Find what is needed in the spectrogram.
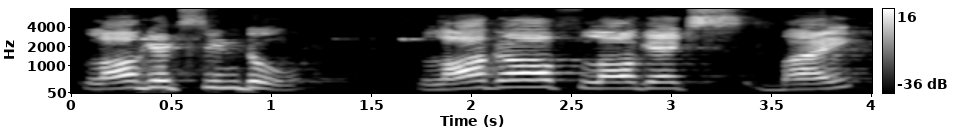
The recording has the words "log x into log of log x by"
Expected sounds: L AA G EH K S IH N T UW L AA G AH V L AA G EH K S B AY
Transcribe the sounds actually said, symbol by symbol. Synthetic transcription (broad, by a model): L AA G EH K S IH N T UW L AA G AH P L AA G EH K S B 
